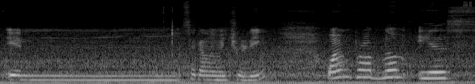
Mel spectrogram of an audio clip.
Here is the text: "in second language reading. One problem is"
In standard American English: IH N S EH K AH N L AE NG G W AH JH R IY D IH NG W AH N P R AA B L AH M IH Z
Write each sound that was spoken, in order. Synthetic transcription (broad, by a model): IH N S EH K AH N W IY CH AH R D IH NG W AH N P R AA B L AH M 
